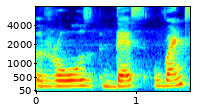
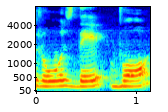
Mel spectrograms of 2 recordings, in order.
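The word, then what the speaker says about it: Rose des Vents: Which is this रोज दे वॉ, वैसे तो रोज डेस वेंट्स लिखा हुआ है इस पे, बट जिसकी प्रोनाउंसिएशन है that is रोज दे वॉ, which is ऑफ कोर्स inspired by Louis Vuitton का रोज दे वॉ।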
